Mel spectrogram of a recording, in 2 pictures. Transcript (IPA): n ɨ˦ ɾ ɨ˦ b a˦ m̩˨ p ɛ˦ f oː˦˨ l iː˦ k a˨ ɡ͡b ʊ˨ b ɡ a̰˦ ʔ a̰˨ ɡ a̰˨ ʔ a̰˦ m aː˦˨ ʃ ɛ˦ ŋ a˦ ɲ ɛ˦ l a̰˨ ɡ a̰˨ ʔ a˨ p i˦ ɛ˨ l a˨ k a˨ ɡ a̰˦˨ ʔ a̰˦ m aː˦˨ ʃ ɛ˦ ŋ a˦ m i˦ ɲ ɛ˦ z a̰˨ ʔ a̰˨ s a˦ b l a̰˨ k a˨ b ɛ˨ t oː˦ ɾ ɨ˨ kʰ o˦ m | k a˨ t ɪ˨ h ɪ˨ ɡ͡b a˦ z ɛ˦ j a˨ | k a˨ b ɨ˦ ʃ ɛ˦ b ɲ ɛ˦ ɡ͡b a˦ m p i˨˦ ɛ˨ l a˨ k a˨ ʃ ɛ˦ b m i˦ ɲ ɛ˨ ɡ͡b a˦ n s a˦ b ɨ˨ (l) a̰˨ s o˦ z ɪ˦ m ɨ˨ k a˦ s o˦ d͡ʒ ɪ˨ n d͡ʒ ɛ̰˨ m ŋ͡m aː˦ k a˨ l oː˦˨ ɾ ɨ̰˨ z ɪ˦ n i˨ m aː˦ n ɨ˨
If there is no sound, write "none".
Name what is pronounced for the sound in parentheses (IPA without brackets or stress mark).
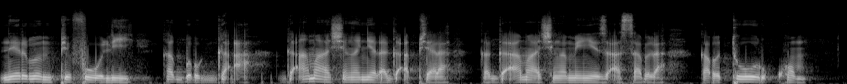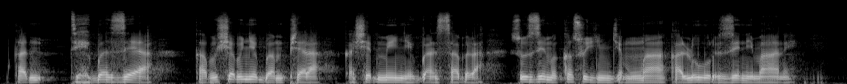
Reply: l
